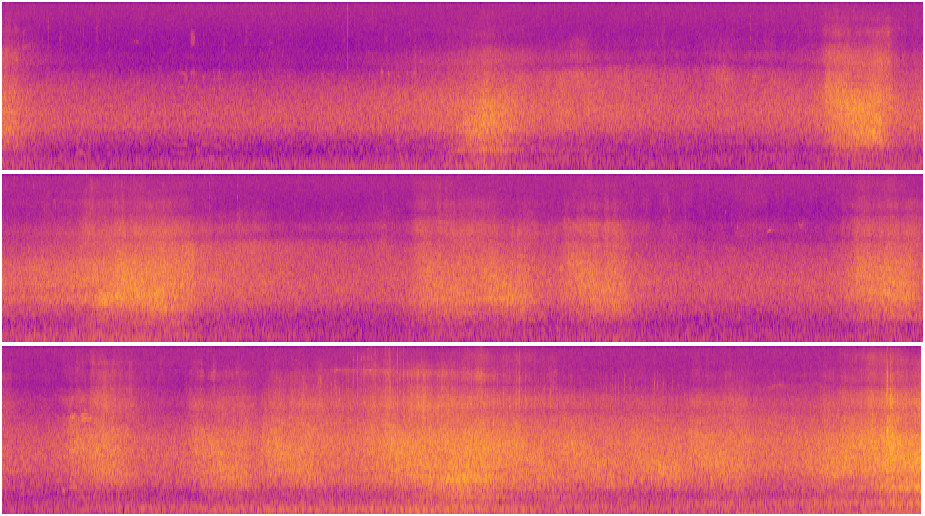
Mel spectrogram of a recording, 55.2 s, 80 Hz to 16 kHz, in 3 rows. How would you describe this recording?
Cars going away from the parking, other cars and trucks passing by on the road, sunny windy day. Tech Note : Sony PCM-D100 internal microphones, XY position.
